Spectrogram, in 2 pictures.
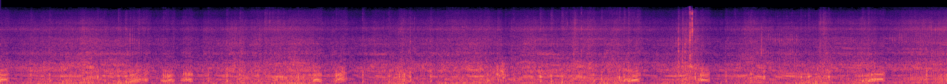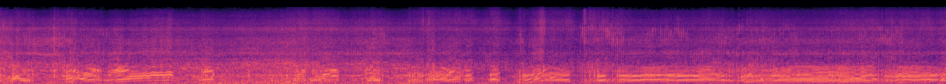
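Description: Tyres crunch and skid over loose dirt and stones.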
